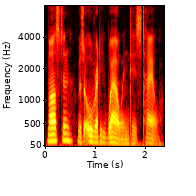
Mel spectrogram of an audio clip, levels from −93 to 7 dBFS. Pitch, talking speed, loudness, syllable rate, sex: 105 Hz, 175 wpm, -19 LUFS, 5.0 syllables/s, male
